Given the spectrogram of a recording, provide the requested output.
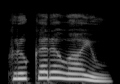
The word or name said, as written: ಕ್ರುಕರವಾಯು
